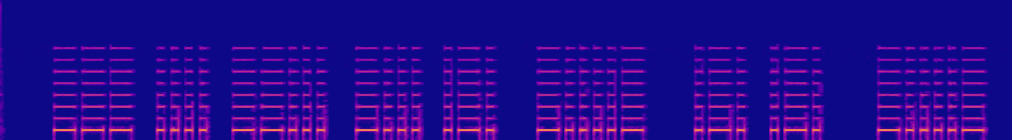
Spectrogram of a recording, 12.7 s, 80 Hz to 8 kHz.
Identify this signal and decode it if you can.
Morse code, heard as a keyed tone, about 14 wpm, 660 Hz. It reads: OH7BR - RR -
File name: cw / QSO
